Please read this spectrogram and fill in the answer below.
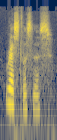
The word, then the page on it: restlessness: American English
